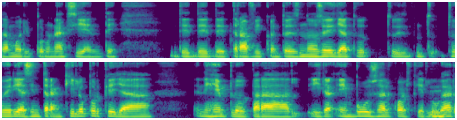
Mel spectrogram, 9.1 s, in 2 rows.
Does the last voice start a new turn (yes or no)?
no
